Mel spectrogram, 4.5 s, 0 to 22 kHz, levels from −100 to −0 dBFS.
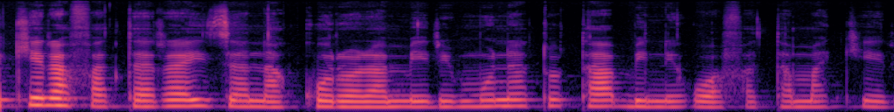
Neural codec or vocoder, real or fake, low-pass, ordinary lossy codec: none; real; none; none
